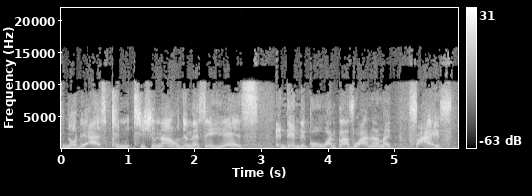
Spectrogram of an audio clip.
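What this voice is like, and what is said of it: South African accent. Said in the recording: “I just love listening to this accent ... Love the South African.”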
